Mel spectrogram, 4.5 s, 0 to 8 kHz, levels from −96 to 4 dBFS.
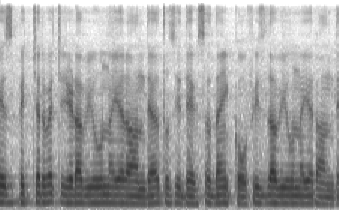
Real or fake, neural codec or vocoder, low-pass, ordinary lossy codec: real; none; 7.2 kHz; none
